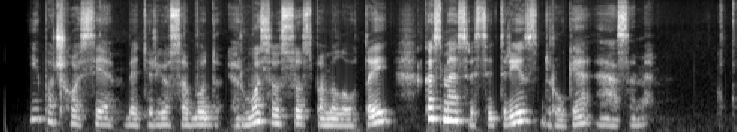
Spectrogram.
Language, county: Lithuanian, Kaunas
